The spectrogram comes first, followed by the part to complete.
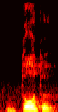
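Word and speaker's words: דוד: 다이라고 하는데이 다임이라는 말도 도드 도드이 사랑 사랑하다 사랑스럽다 사랑하는 이런 뜻을 가지고 있는 두다 두다 두다이 도드 이런 식으로 발음하는 것 그래서이 합체가 향기를 토하고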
